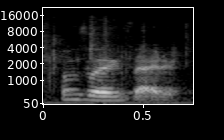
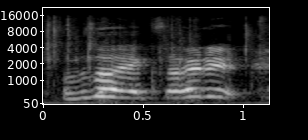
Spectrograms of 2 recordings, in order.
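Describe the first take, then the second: First: Said in the usual way. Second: Excited. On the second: Real, not acted. Trying a new treat on camera.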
